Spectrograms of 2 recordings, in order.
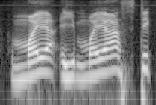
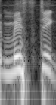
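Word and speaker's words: mystic: वाई है, आया वाई, लेकिन यहां पर इसका उच्चारण मयास्टिक नहीं है, या नहीं है, मयास्टिक नहीं, ये मिस्टिक है, मिस्टिक।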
